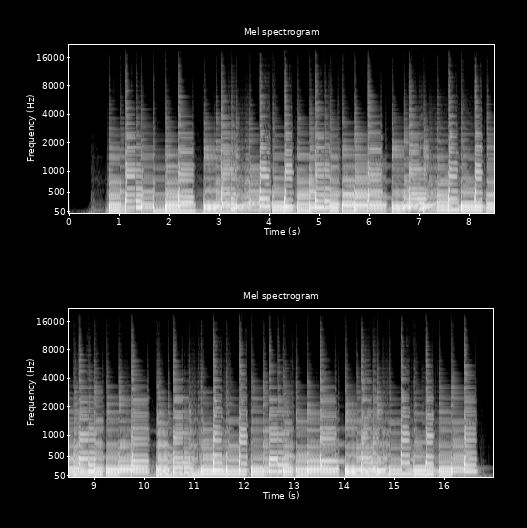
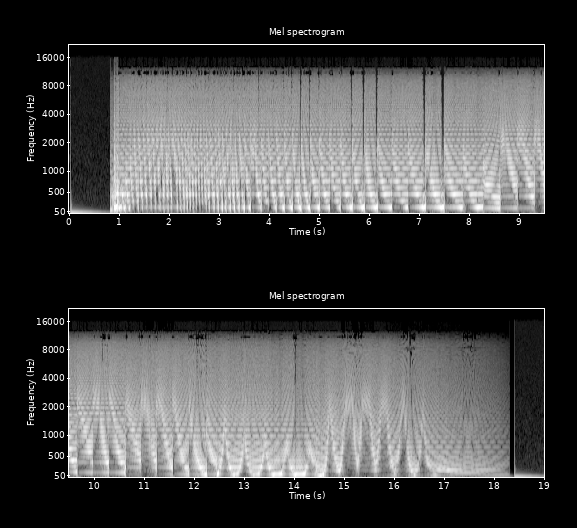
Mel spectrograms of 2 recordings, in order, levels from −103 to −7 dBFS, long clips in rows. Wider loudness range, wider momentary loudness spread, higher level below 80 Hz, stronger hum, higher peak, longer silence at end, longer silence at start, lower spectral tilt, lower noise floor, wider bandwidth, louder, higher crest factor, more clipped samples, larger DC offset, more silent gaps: second, 1 LU vs 7 LU; second, 4 LU vs 9 LU; about the same, -28 dBFS vs -30 dBFS; neither; about the same, 0 dBFS vs 0 dBFS; about the same, 0.35 s vs 0.3 s; first, 0.75 s vs 0 s; first, -9.5 dB/octave vs -5.5 dB/octave; first, -57 dBFS vs -45 dBFS; second, 8.4 kHz vs 11.5 kHz; second, -20 LUFS vs -14 LUFS; about the same, 18 dB vs 14 dB; neither; neither; neither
